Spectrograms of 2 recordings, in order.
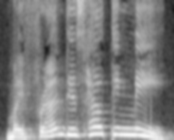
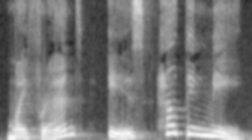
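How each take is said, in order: First: Said in the usual way. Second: Slow, with pauses around "is"; measured word-by-word delivery; slow teaching repeat. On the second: Shown as a demonstration. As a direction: separate each part for learners. Teacher repeats answer slowly for learners.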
